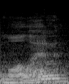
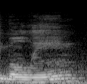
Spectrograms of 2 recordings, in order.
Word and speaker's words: mullein: yeah so Mullen and is it Mullen or Molen I've always pronounced it Mullen it could be Molen it's spelled m u l l e i n and it is a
